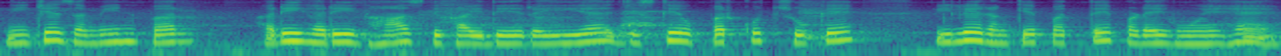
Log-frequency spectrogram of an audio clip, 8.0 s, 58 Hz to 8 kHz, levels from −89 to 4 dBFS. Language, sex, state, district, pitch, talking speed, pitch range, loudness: Hindi, female, Rajasthan, Jaipur, 195 Hz, 155 wpm, 185-220 Hz, -17 LUFS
